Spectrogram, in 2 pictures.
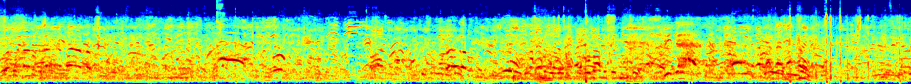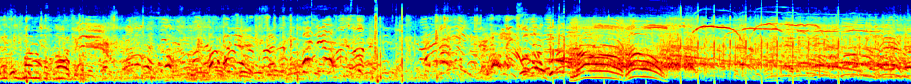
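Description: A crowd of spectators chatters and shouts at a distance outdoors.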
